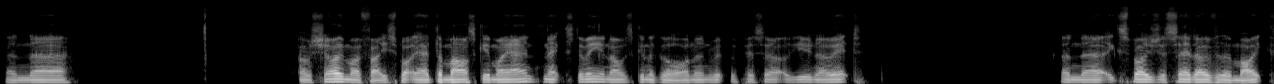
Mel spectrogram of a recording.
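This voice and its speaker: A man's voice: lowish voice, warm tone, no echo. A middle-aged man from Sussex with an English accent, chatting casually and swearing on a live stream into a desk microphone. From England. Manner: sweary, rambling banter. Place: home, live stream call.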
